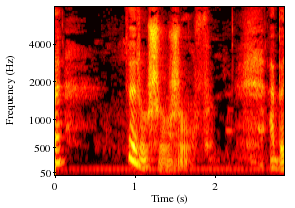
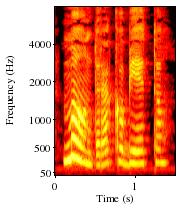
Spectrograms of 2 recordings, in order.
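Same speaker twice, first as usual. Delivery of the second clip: slow, loud, raised call; 4 semitones higher, 8 dB louder, slower than usual. A narrator's reading. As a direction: hail her urgently, stretching the words. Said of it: "zawołała".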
